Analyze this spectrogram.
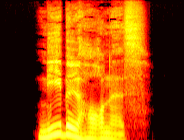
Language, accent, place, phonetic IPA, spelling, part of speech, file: German, Germany, Berlin, [ˈneːbl̩ˌhɔʁnəs], Nebelhornes, noun, De-Nebelhornes.ogg
- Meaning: genitive singular of Nebelhorn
